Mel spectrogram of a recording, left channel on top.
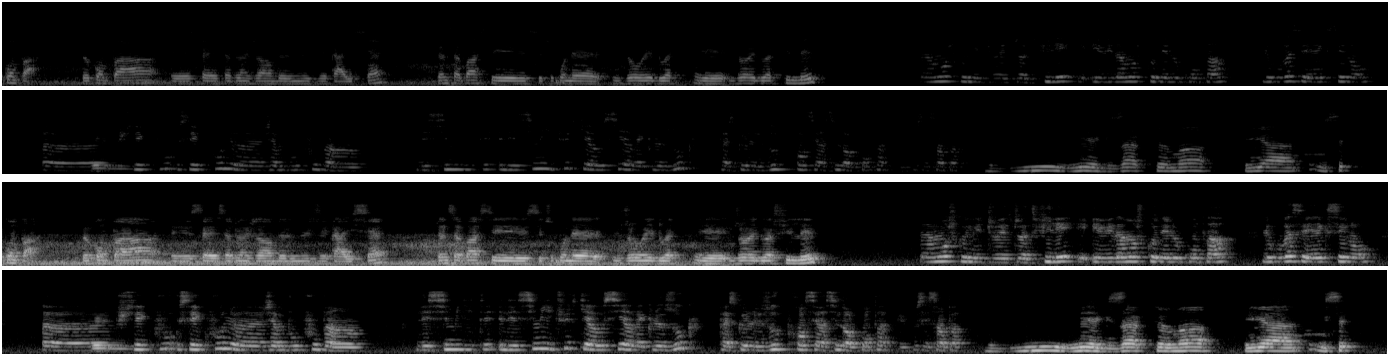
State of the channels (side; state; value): left; quieter; 19.8 dB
